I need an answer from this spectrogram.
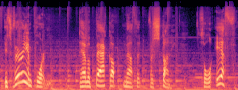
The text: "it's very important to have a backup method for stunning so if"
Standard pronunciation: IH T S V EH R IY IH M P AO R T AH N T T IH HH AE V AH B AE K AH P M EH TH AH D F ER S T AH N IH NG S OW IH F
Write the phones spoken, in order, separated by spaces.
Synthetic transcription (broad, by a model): IH T S V EH R IY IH M P AO R T N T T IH V AH B AE K AH P M EH TH AH D F ER S T AH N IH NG S OW IH F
